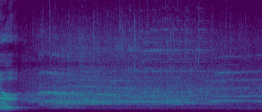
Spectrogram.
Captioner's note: audience applauding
